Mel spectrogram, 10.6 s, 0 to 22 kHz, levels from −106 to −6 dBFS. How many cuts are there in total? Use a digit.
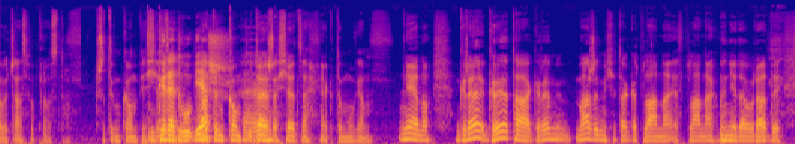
2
